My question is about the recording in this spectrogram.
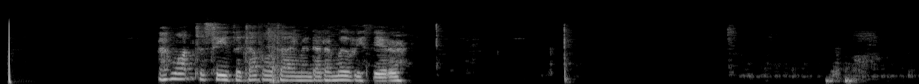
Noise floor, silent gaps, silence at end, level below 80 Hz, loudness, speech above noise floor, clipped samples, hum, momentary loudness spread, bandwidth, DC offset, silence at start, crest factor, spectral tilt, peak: -81 dBFS; none; 0.5 s; -64 dBFS; -25 LUFS; 57 dB; under 0.1%; none; 21 LU; 8.4 kHz; under 0.1%; 0.1 s; 28 dB; -5 dB/octave; -2 dBFS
